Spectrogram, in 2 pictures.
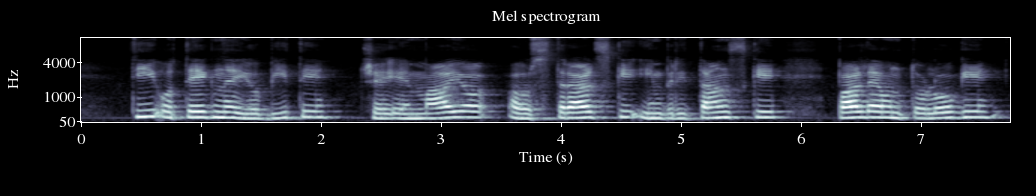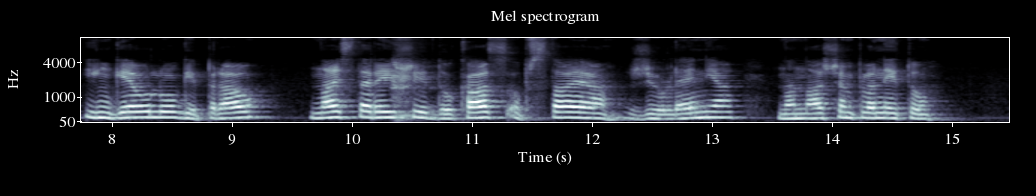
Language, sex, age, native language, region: Slovenian, female, 60+, Slovenian, Drava region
